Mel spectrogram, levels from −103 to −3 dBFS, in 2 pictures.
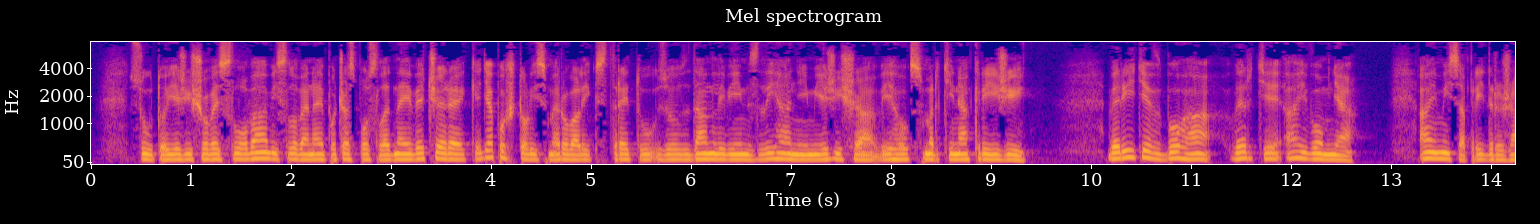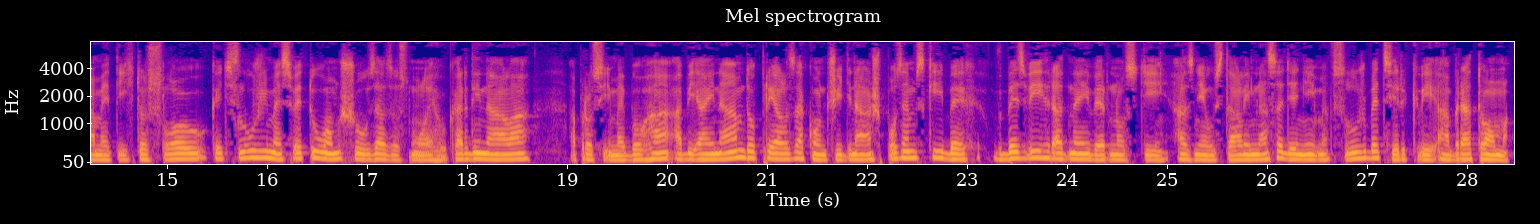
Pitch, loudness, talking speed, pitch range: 130 Hz, -25 LUFS, 135 wpm, 120-140 Hz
